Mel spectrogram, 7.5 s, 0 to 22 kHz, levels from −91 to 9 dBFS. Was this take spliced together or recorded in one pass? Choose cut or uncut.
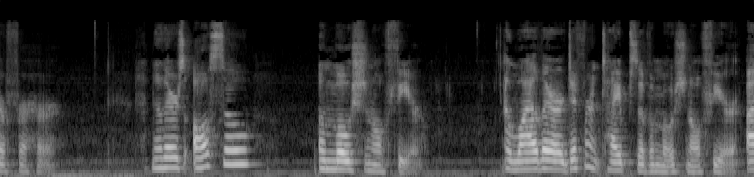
cut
